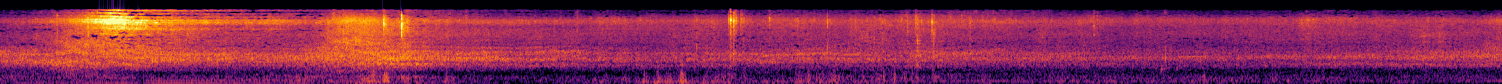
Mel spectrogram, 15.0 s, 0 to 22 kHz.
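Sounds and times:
cars passing close by: 0.0 - 15.0
hiss of tyres and engines: 0.0 - 15.0
minivan passing: 0.0 - 15.0.

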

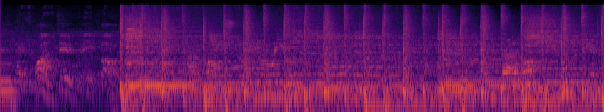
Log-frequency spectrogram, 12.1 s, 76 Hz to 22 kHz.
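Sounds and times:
live rock band playing: 0.0 - 0.7, 2.2 - 12.0.

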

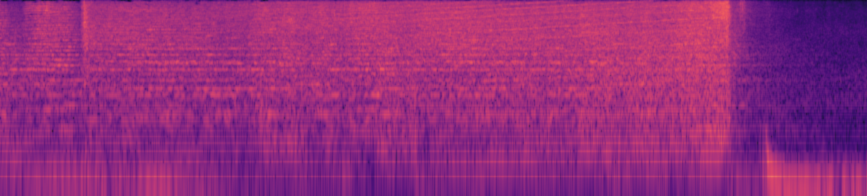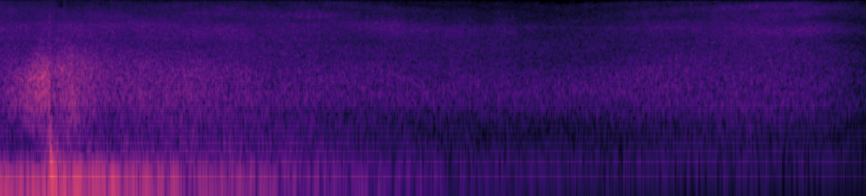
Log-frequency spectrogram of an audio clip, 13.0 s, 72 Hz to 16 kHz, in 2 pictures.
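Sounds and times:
deep low rumble: 5.6 - 10.2.

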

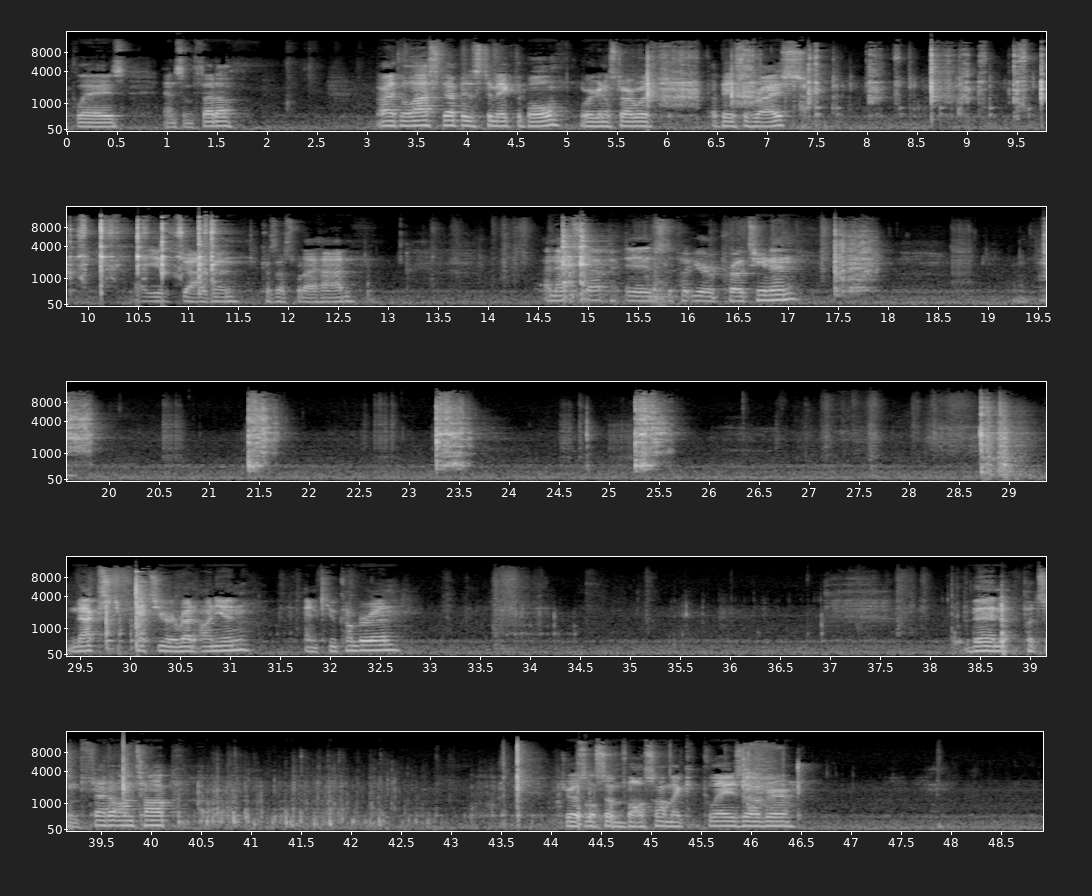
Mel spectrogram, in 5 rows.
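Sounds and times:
metal spoon scraping cookware: 5.8 - 11.4, 17.5 - 18.0, 19.5 - 19.9, 21.4 - 21.8, 23.3 - 23.7, 25.2 - 25.7
cheese crumbles tapping and rattling: 39.8 - 44.5.

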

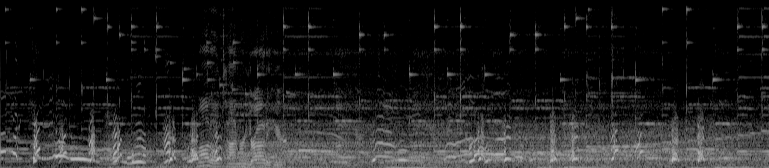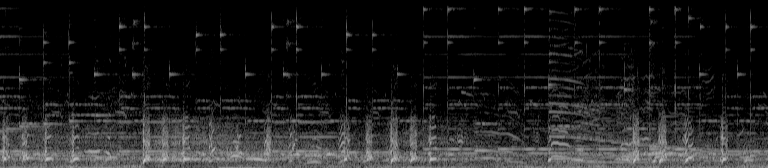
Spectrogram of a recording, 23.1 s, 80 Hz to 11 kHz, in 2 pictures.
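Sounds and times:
huskies whining and yipping: 0.0 - 3.3, 4.2 - 23.0.

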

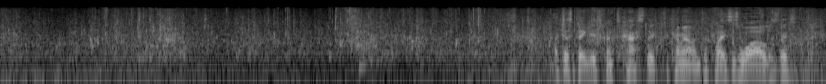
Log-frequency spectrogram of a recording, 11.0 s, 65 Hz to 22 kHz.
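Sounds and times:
paddle splashing in water: 0.0 - 11.0.

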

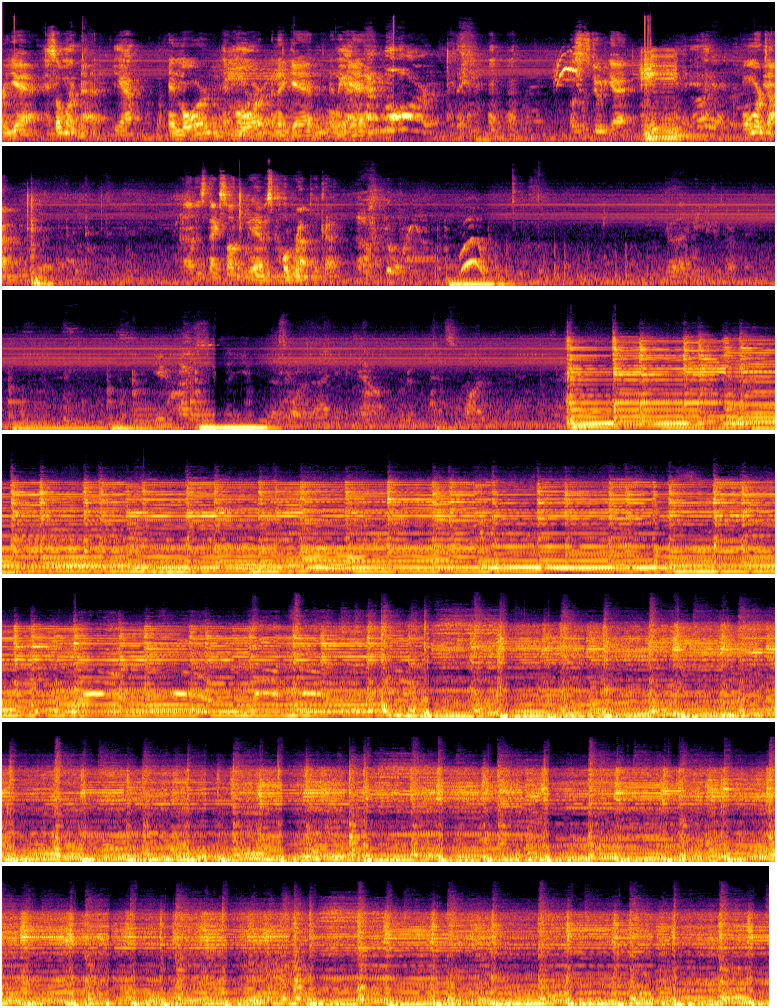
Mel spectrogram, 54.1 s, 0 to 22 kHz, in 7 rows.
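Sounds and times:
electric guitars: 0.0 - 54.0
bass guitar: 6.3 - 7.4, 11.7 - 14.3, 15.3 - 18.4, 21.0 - 54.0
drum kit: 6.4 - 7.1, 15.5 - 18.4, 21.1 - 54.0.

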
